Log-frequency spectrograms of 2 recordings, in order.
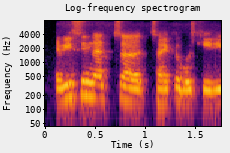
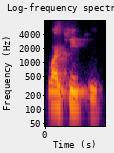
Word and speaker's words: Waititi: Waititi movie, Boy?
